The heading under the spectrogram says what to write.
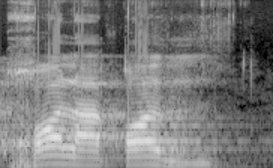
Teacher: lam tidak dibaca karena lam di sini asyamsiyah. Maka langsung masuk kepada idgham adza, maka khalaqadz, maka alif lam maktubah tetapi tidak tersentuh dengan lisan, maka langsung dibaca kepada khalaqadz.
